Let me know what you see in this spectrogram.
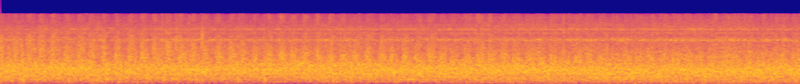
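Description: Narrow-gauge Ffestiniog Railway train running along the line: a steady rolling din with a fast, even rattle of wheels and carriage over the track.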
